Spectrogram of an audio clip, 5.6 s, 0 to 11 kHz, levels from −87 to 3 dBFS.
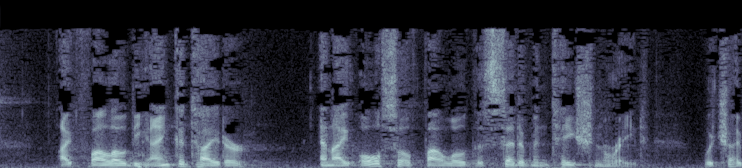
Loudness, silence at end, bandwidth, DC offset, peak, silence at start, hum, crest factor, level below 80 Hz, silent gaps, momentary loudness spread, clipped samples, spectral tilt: -21 LUFS; 0 s; 9.6 kHz; under 0.1%; -2 dBFS; 0 s; none; 20 dB; -50 dBFS; none; 9 LU; under 0.1%; -3.5 dB/octave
